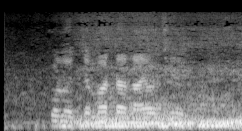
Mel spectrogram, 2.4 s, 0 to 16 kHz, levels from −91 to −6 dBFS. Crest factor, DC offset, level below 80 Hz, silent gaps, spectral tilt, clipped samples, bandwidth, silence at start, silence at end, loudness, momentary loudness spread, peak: 14 dB; under 0.1%; -44 dBFS; none; -8 dB/octave; under 0.1%; 11 kHz; 0.1 s; 0 s; -15 LUFS; 8 LU; -2 dBFS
